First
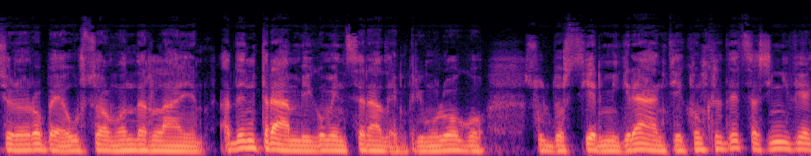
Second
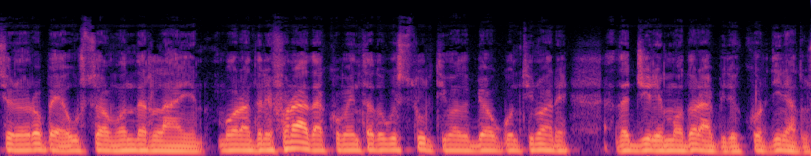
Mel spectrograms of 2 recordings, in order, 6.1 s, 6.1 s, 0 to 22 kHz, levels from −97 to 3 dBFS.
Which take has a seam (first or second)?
first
